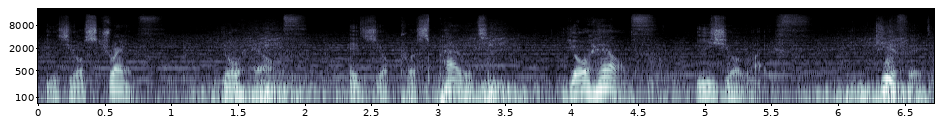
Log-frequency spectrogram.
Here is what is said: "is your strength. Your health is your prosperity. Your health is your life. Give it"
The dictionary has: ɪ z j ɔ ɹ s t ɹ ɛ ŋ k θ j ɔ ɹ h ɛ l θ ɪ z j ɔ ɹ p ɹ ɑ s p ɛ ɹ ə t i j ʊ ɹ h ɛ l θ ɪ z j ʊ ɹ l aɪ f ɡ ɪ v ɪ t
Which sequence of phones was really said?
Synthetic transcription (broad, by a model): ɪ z j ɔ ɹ s t ɹ ɛ ŋ k θ j ɔ ɹ h ɛ l θ ɪ z j ɔ ɹ p ɹ ɑ s p ɛ ɹ ə t i j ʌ ɹ h ɛ l θ ɪ z j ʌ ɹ l aɪ f ɡ ɪ v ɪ t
